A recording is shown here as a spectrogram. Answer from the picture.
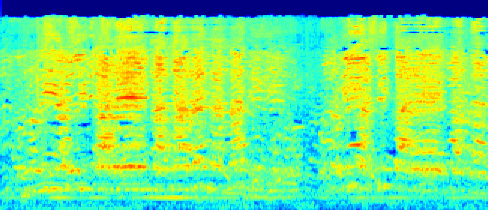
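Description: A group of young children singing a Christmas carol together in Zapotec, in short phrases with a brief break about four seconds in.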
